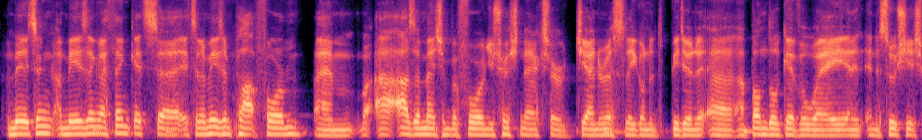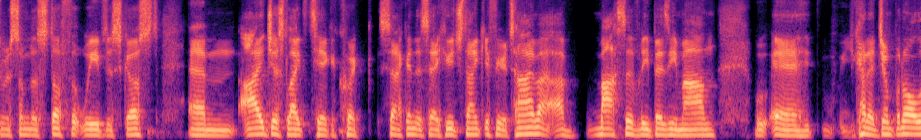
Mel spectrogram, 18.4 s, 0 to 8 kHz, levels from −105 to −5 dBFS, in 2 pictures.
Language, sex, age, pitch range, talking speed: English, male, 20-39, 110-130 Hz, 220 wpm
